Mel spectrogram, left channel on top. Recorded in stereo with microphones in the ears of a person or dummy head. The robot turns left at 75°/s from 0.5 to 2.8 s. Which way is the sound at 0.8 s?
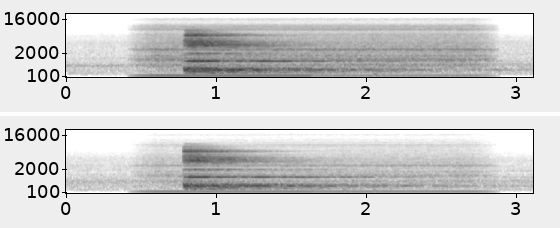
40° right (ahead or behind).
